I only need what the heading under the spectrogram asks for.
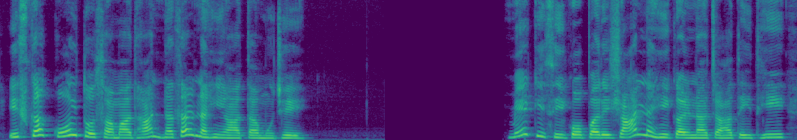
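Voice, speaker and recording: A woman's voice: fairly high pitch, dull audio. A woman telling a family story in the first person, in a wry, lightly humorous way.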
